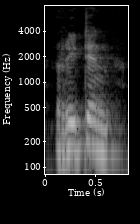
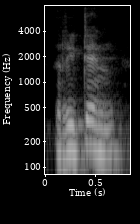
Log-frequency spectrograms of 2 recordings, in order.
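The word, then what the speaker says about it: written: डब्ल्यू आर I double T ई एन रिटेन। अब देखिए यहां पे टी हमारा दो बार है। पढ़ेंगे कितनी बार? एक बार। तो मीनिंग क्या बनी? रिटेन।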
